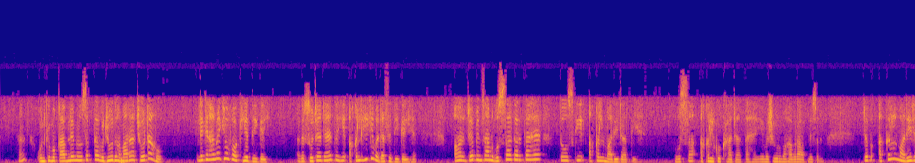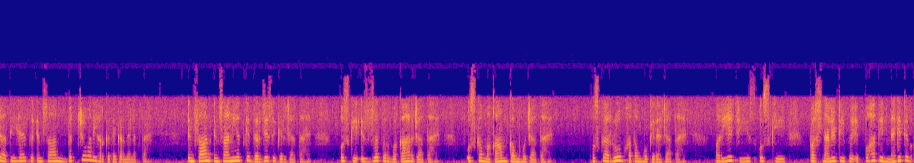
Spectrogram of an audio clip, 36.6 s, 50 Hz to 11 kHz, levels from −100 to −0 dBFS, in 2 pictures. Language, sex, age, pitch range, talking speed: Urdu, female, 50-69, 170-225 Hz, 180 wpm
